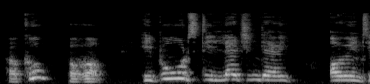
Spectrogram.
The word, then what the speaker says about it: Hercule Poirot: It's not Hercule. He does not fight lions. It is Hercule Poirot. I don't know why I do the accent when I say it, I'm sorry, but I just have to pronounce it like that.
